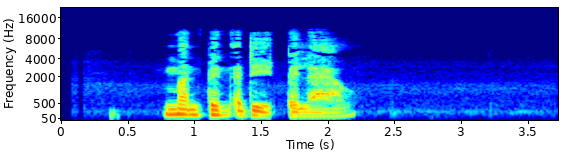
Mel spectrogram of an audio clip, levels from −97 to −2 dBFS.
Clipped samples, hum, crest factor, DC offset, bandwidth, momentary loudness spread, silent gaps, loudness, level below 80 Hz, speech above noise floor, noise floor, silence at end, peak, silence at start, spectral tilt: under 0.1%; none; 22 dB; under 0.1%; 11 kHz; 13 LU; none; -28 LUFS; -68 dBFS; 40 dB; -67 dBFS; 1.55 s; -10 dBFS; 0.75 s; -6 dB/octave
